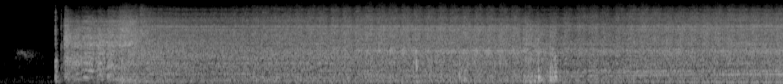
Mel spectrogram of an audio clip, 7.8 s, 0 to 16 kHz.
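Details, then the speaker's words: BMW 335i wagon, N54, restart after clearing codes: catches into an idle with an uneven stumble about three times a second that never smooths; still misfiring, codes on cylinders one and four. "still misfiring oh my gosh one and four what the heck what do you mean one and four"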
